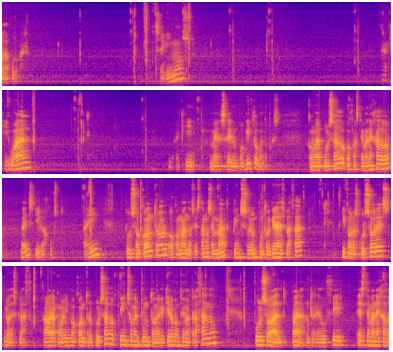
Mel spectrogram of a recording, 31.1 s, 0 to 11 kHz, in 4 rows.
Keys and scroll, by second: 21.5 Down, 22.5 Left, 23.0 Down.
